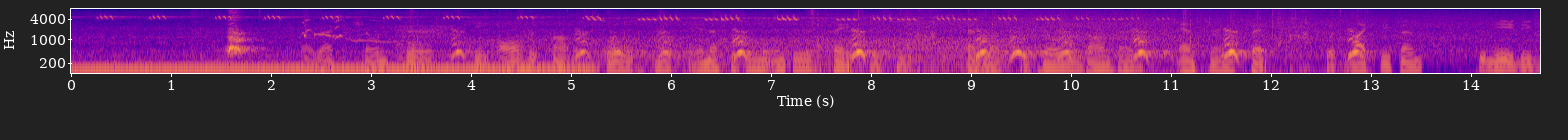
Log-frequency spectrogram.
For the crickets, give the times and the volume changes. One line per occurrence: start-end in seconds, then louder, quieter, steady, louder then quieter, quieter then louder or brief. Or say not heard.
0.0-10.9 steady.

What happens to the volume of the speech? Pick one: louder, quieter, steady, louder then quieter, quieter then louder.
steady.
